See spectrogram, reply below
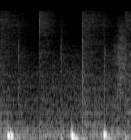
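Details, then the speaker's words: A few soft, deep, steady thumps of a simulated normal heartbeat heard through a stethoscope in the back of an ambulance, on a children's educational show; described as a nice and healthy heart. "yeah that's my heart beating I'm nice and healthy"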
